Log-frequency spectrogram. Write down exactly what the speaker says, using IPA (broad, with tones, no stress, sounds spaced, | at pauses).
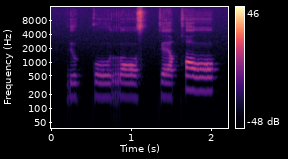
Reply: ɾʲ ʊ˨ kː oː˨ r ɔː˨ z kː ɛ˨ qʰ ɔː˦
